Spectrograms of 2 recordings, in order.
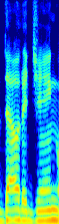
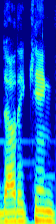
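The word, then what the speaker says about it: Tao Te Ching: So the the foundational text when it comes to daoism is really the the da jing or the da king depending on how you pronounce it and it's attributed to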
